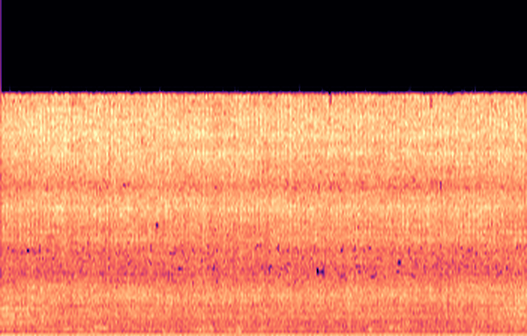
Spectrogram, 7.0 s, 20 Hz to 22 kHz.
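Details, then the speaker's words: Gentron 10,000 W GG10020GL dual-fuel generator now running on gas after the carburetor solenoid wires were pulled; before, it ran only on propane. Steady, even drone with a constant low hum and no hunting or misfires. "put my phone down and turn it on so you guys can see it running all right so check it out it's running on gas"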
